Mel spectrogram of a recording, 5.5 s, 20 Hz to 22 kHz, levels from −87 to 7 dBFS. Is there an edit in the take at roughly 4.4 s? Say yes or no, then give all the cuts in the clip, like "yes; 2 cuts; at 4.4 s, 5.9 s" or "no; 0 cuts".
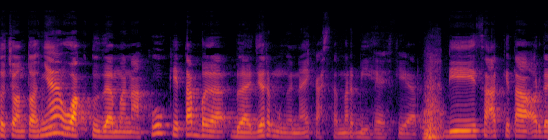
yes; 1 cut; at 4.4 s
